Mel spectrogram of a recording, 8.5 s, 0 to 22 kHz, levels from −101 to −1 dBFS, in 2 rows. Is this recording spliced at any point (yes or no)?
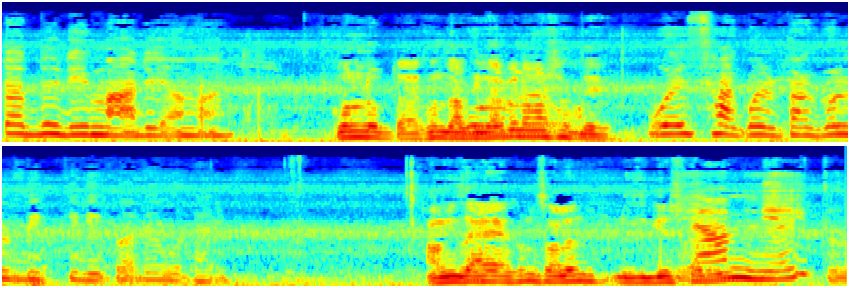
no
